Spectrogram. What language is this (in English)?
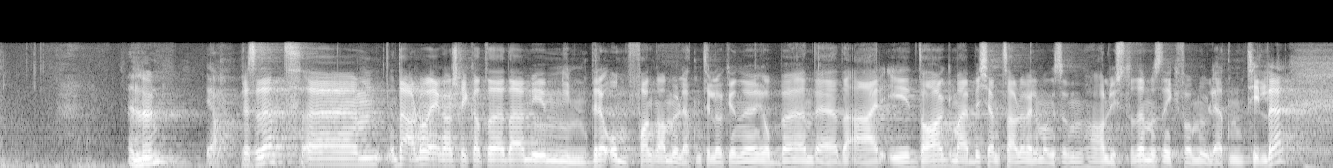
Norwegian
